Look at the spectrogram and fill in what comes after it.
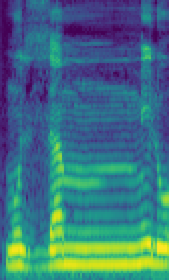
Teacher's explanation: میم پر تشدید تو غنہ بھی ہوگا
